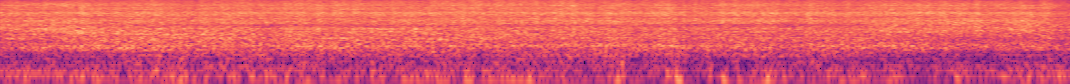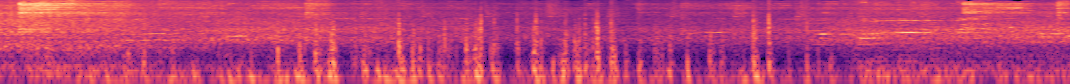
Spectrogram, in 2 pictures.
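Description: Road and wind noise inside a car travelling at highway speed: a steady low rumble with a noisy hiss. From about seven seconds in, a run of sharp knocks or buffets breaks through.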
